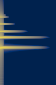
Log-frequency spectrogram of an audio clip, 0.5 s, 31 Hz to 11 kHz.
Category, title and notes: Instrument samples > Synths / Electronic
APLUCK 2 Ab
Synthesized pluck sound
additive-synthesis, fm-synthesis, pluck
